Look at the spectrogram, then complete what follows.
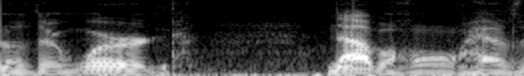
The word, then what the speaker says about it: Navajo: special information and so the name actually Navajo is a name in its original form when it was given to us by the another it was something that sounded like Nabi Hall and that was the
